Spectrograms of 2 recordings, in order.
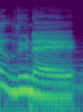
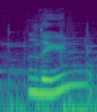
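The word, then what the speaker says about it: Lune: the thing is uh Luna's name in French would just be pronounced Lon which means Moon there's no like accent over the E so I I don't know why they're pronouncing it Luna but they are um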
